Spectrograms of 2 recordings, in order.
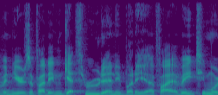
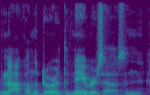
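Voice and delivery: ordinary delivery

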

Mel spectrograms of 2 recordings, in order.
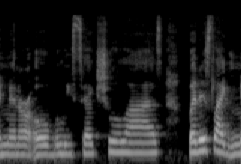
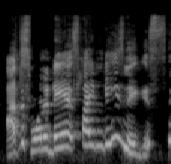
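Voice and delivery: high mock voice; 7 semitones higher, 4 dB louder than usual. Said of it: "you was like".

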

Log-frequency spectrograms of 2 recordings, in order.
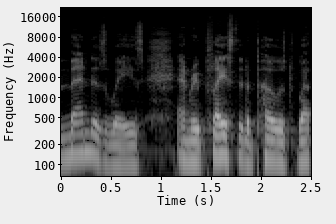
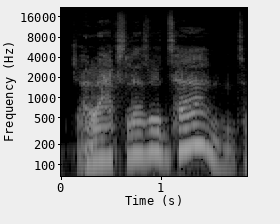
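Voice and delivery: gleeful snarl; 5 semitones higher than usual. A narrator's reading. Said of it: "Malice snarled in glee".

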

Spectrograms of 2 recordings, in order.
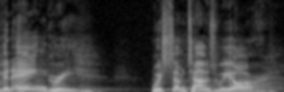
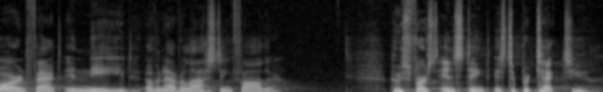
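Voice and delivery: reflective sermon; 7 semitones lower than usual. Real, not acted. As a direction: draw them in gently. Preacher turns reflective.

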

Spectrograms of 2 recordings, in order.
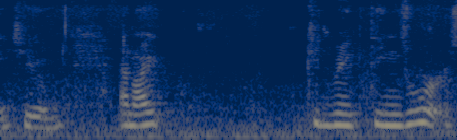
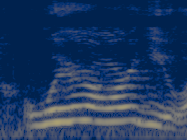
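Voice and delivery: loud, raised call; yelling; 6 semitones higher, 10 dB louder, slower than usual. A narrator's reading. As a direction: yell out for someone missing. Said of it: "I yelled".

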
